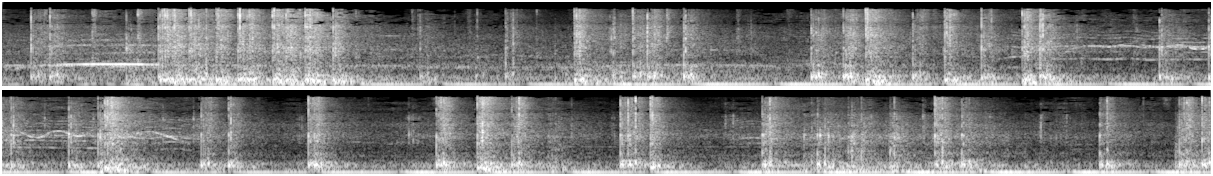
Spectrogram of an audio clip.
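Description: Aerial fireworks shells bursting in rapid, overlapping bangs, over music with a steady bass beat about twice a second.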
